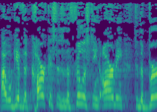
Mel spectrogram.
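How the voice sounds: The reading sounds natural. Pitch moves in an ordinary way.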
